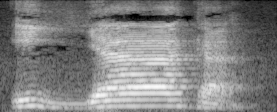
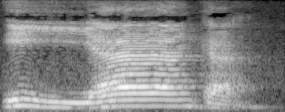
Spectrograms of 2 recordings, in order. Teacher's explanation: Try not to let the air escape and get like a zh sound.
